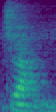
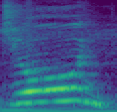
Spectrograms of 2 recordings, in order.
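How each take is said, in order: First: The vowel is a short open 'aw' sound. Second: The vowel is a long rounded 'oh' sound. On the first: The speaker calls it right. "ये क्या है" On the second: The speaker calls it wrong. "जोन नहीं है guys"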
